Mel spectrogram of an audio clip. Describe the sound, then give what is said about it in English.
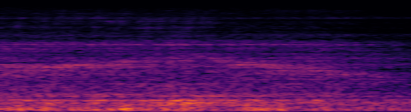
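Water flowing through a gas well separator, a jumble of pipes, valves and tanks about the size of a UPS truck that separates gas from water and solids, makes a steady, unbroken rushing rumble, heavy and low, with a faint thin hum riding on top for about two seconds. No one speaks. “So what you're hearing there, that's the water.”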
